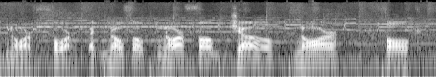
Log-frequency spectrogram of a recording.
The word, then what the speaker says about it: Norfolk: It's spelled Norfolk, but everybody pronounces it Norfolk.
